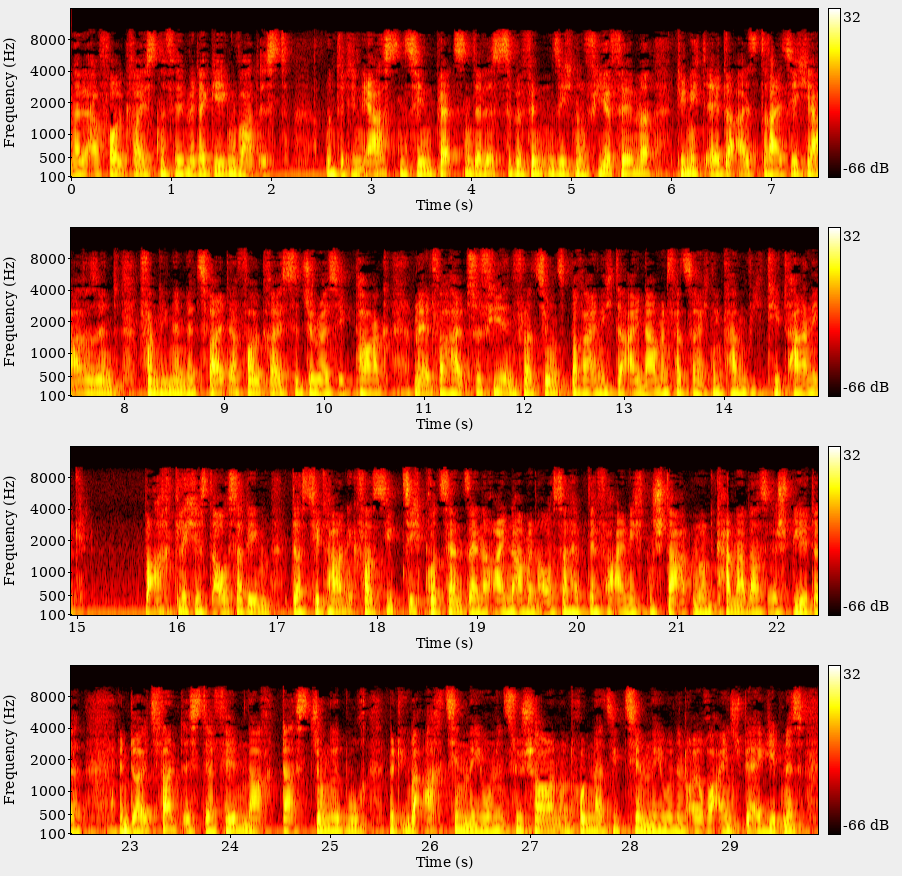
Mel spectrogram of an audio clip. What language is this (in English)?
German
